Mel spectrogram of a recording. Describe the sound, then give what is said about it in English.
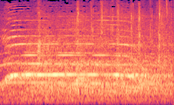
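A game show audience cheers and whoops loudly for under two seconds after a vegan cheese plate is announced as the loser's prize: a steady wash of many voices, with a few higher shouts rising above the crowd noise. “Don't cheer for that.”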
